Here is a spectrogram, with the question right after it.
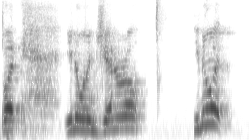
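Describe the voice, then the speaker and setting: A man with a slight New York accent. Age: 40s. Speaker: real estate investor. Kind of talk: podcast interview. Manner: animated.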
